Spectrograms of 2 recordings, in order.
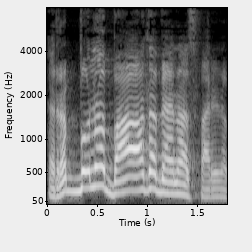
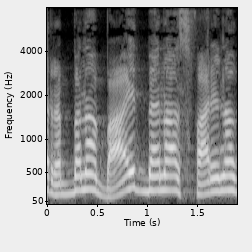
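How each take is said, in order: First: ربنا باعد said "rabbuna baa'ada", slowly; slow recitation, ربنا as rabbuna, باعد as baa'ada; altered verse reading. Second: ربنا باعد said "rabbana baa'id", slowly; slow recitation, ربنا as rabbana, باعد as baa'id; original verse reading. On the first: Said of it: "پڑھ دیا". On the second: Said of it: "تو اب اس نے کیا کیا". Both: Shown as a demonstration.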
